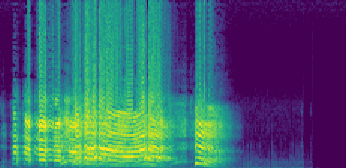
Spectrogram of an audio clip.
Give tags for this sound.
silly
sitcom
Laughing

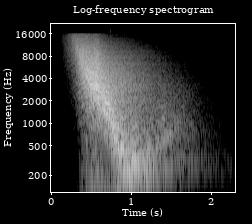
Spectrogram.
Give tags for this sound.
Fast
FX
High
Noise
Sound
Synth
Woosh

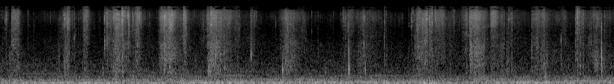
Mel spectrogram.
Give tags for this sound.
leaves
person
footsteps

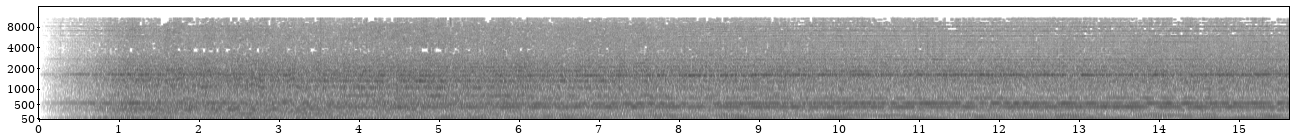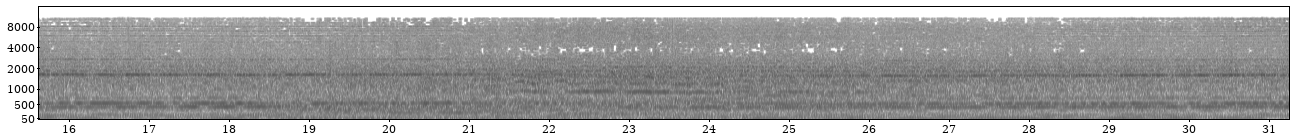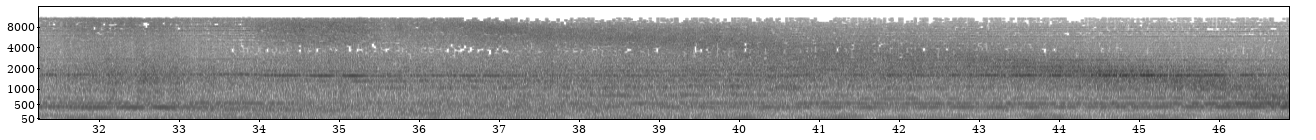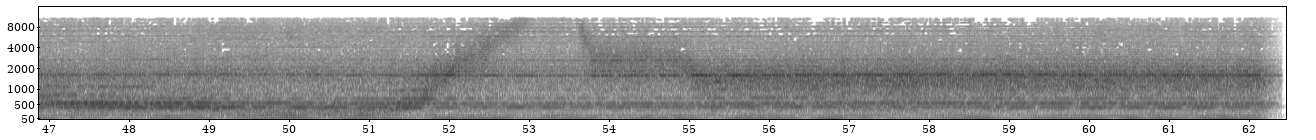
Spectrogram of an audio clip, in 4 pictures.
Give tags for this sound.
Alien
Cold
Distortion
Drone
Feedback
Guitar
Harsh
Ice
Mystery
Space

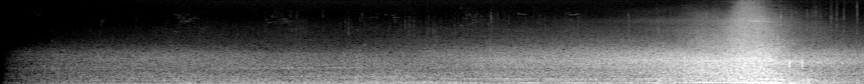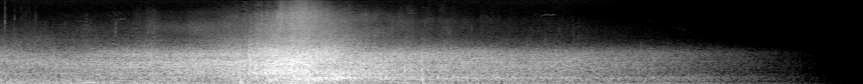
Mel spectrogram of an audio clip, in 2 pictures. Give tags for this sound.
by
car

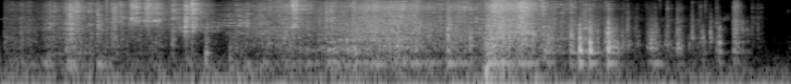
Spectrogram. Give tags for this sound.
break
sweep
crunch
shatter
crack
shift
explode
glass

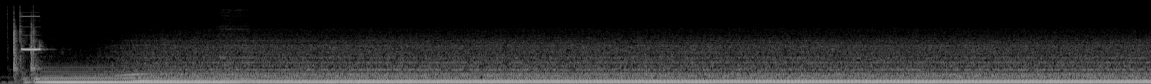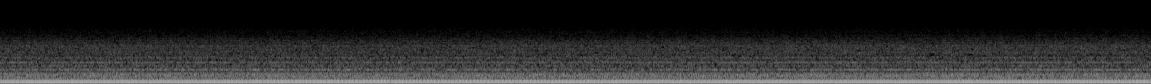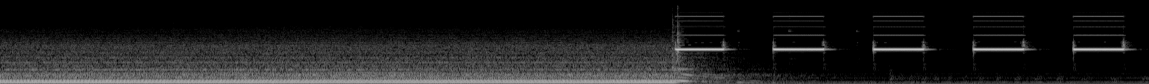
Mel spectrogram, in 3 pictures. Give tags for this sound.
Household
Kitchen
Microwave
Cooking

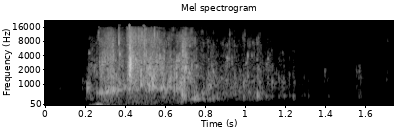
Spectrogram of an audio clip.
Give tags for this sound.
liquid
splash
water

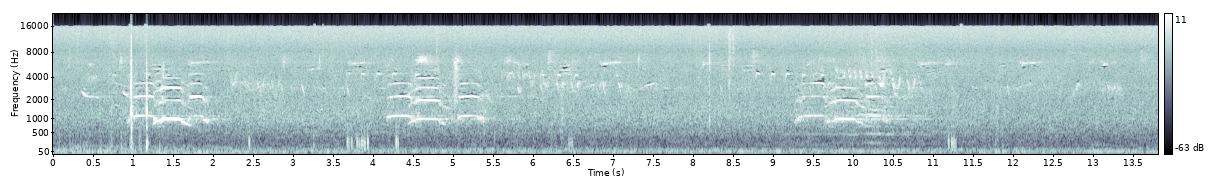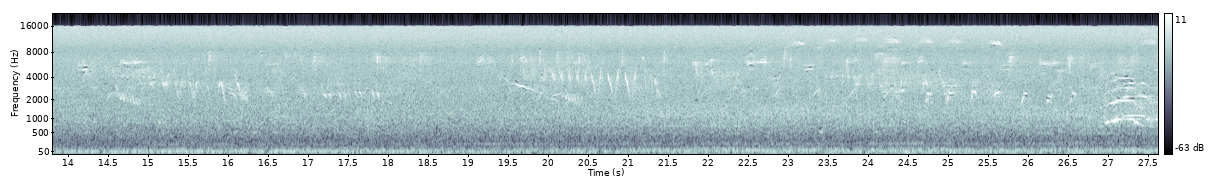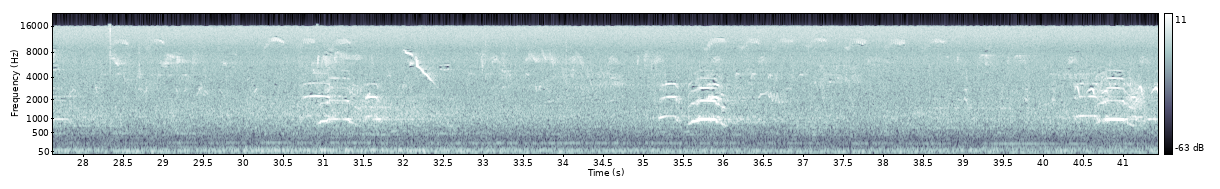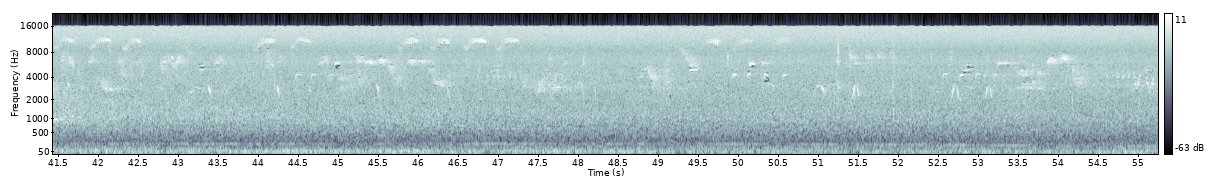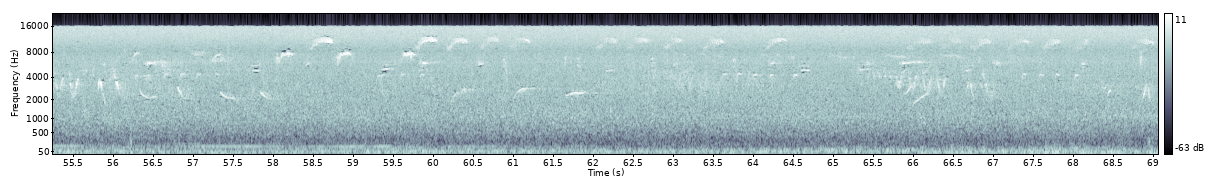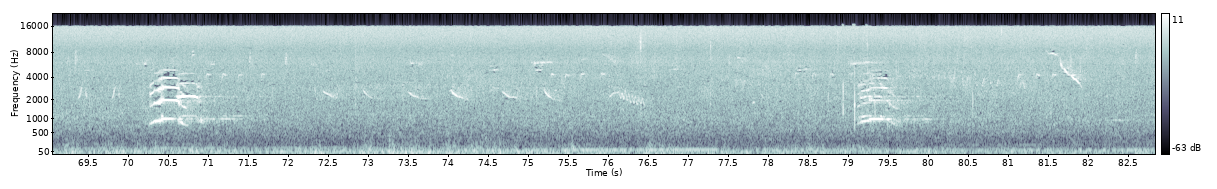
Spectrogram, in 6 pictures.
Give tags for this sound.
field-recording
spring
birds
park

